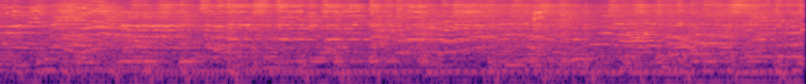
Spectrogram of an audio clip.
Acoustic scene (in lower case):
cafe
